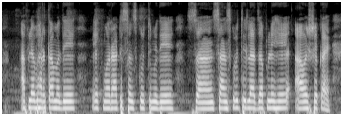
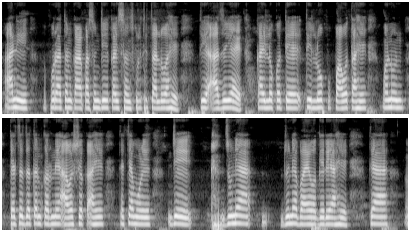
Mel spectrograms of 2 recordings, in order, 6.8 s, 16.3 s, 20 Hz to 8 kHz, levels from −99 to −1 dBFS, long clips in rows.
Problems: constant background noise, continuous background conversations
